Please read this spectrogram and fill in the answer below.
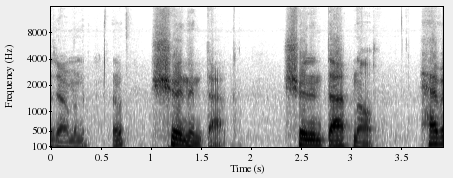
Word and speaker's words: schönen: দেন আছে schönen Tag noch, schönen Tag noch। এখানে একটা umlaut আছে যার কারণে আমি schönen বলছি। আপনি এটা শোনেন টাক বলতে পারবেন না, শোনেন টাক এটা ওয়ার্ডটা হবে না জার্মানে। schönen Tag, schönen Tag noch,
